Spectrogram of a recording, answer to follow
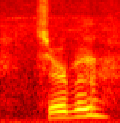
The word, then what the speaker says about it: Serbu: is a serbu that's how you say it serbu um let's go ahead and make sure it's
